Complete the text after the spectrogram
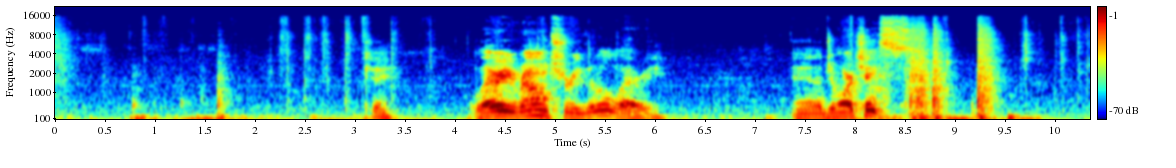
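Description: Trading cards slide and flick against each other in hands.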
